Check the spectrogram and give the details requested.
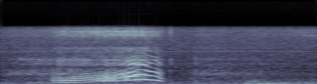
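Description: One loud, deep, rumbling breath in a sleeper, followed by quiet; a single snore.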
